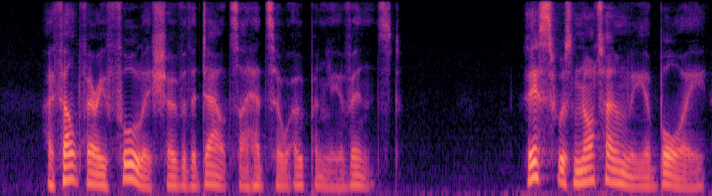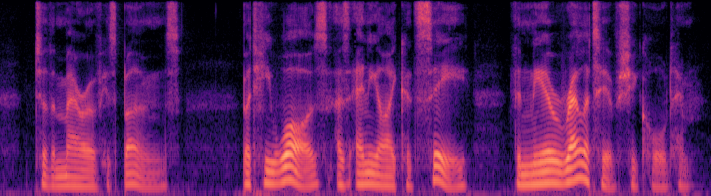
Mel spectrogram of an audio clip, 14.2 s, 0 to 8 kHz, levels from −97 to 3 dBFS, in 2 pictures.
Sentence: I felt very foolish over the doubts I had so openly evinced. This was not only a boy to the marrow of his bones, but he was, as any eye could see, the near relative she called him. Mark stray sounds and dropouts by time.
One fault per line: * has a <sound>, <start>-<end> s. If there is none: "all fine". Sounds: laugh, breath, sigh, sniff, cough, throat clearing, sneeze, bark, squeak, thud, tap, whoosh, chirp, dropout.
all fine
